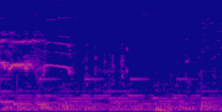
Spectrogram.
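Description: A chicken gives one short call at the start, over background music.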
